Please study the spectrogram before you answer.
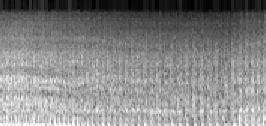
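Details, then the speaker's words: Kawasaki Ninja motorcycle, hot engine that is hard to restart once stalled: idles with a loose, uneven slapping clatter like valves hitting, about three knocks a second. "Suaranya mesin ini ada suara aneh seperti katup menghantam nih, plak plak plak plak plak plak plak begitu mas bro."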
